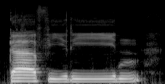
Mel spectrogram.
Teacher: kalau kita berhenti, berwakaf kita tepat di huruf nun, kita baca kafirin. Jangan dibaca kafirina, jangan, tapi dibaca kafirin.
